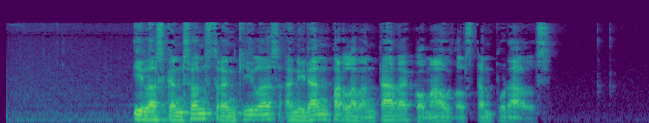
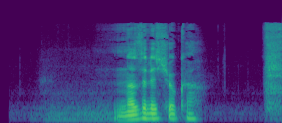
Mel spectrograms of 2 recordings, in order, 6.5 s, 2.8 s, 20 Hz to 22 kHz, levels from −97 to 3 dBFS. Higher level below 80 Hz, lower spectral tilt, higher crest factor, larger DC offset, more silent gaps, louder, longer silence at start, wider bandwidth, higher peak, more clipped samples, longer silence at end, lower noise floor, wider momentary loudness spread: first, -48 dBFS vs -62 dBFS; about the same, -4.5 dB/octave vs -4.5 dB/octave; about the same, 20 dB vs 22 dB; neither; neither; about the same, -26 LUFS vs -27 LUFS; first, 1.35 s vs 1.15 s; about the same, 11.5 kHz vs 11.5 kHz; about the same, -6 dBFS vs -8 dBFS; neither; first, 1 s vs 0 s; about the same, -71 dBFS vs -68 dBFS; second, 10 LU vs 16 LU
